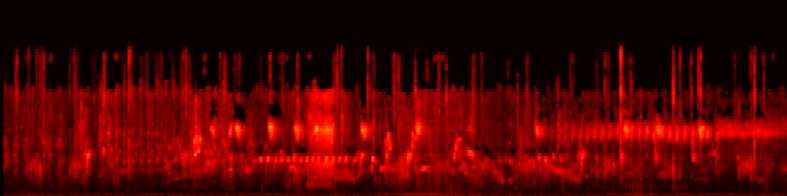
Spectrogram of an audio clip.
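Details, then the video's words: Several finches chirp in quick, irregular bursts of high, thin notes, overlapping one another, over a steady low rumble of background noise. "Finches Sound | Birds Chirping"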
